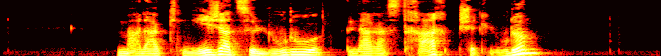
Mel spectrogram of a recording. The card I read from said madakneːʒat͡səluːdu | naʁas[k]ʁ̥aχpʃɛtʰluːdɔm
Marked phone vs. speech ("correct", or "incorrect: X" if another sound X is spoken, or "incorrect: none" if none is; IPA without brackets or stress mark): incorrect: t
